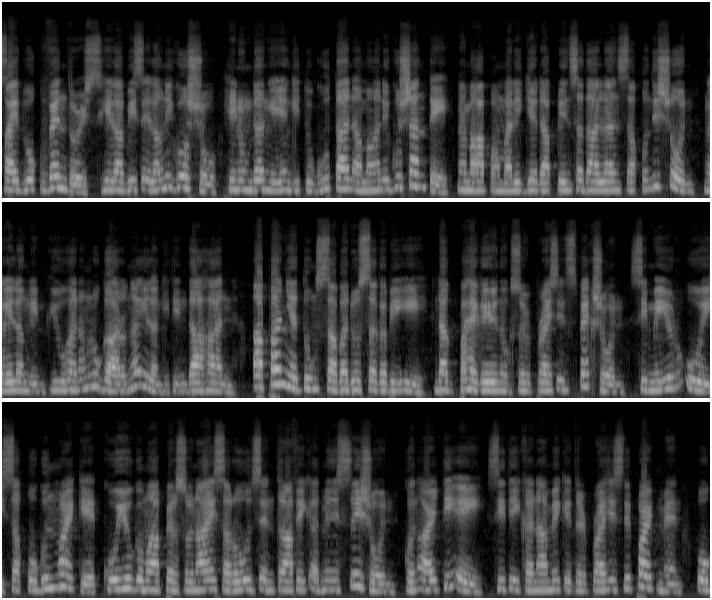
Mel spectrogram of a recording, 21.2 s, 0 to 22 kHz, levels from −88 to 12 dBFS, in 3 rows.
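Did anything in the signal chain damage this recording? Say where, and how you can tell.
Yes. Channel delay (comb filtering) runs throughout. One channel lags by about 20 ms, likely a buffer offset, and mono summing carves notches starting near 20 Hz. The sound turns rough and slightly doubled.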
